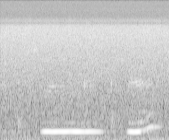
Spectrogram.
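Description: A young woman humming two notes with her mouth closed: one long, steady note, then a short one that slides up in pitch near the end.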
